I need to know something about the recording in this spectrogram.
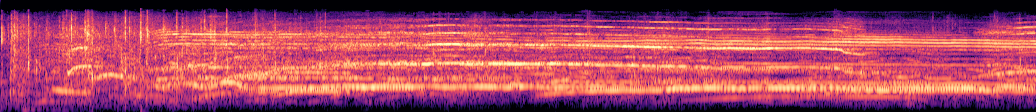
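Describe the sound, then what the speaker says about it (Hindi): An audience of schoolchildren and guests at a primary and high school annual celebration in Bidar cheers and applauds loudly, with shrill whoops and shouts rising and falling over steady clapping for the whole stretch. "एक बार सेक्रेटरी साहब के लिए तालियां हो जाए"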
